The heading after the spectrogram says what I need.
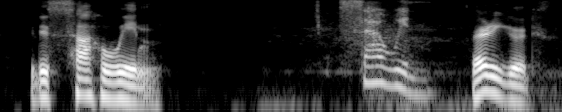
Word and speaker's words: Samhain: celtic celtic festival of samhain okay here well another trick the what i have underlined it because the am is silent it is a gaelic word it is sahuwin sarwin very good saowin when people could light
